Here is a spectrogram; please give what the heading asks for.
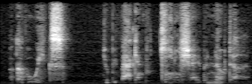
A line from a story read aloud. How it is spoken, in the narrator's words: whispered in her ear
